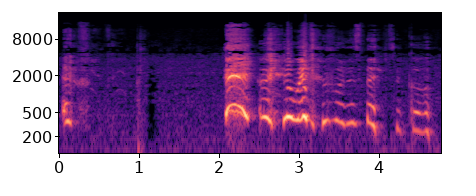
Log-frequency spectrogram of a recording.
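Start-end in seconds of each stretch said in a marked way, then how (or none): 2.1-2.7 sharp high-pitched sob. Real, not acted. Mother mourning her baby, sobbing high. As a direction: let out one high, falling sob.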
